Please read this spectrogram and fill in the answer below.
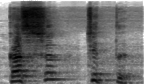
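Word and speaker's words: कश्चित्: Kas Chit. Sha. Shankara Sha plus Cha plus E. Correct? Sha. Sh plus Ch plus E plus T. Kaschit. So here you pronounce ta as half. Kaschit.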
